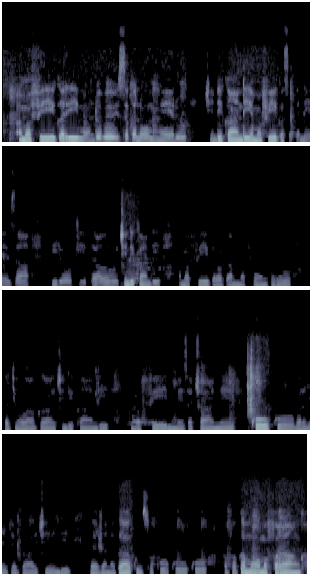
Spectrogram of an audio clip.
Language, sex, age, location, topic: Kinyarwanda, female, 25-35, Musanze, agriculture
